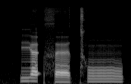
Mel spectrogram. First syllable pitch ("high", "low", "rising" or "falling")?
high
